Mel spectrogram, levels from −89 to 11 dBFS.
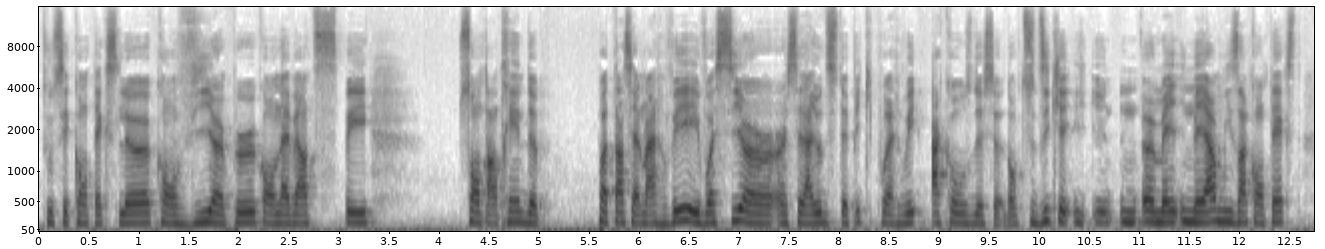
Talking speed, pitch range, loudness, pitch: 200 wpm, 150-170 Hz, -18 LUFS, 160 Hz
